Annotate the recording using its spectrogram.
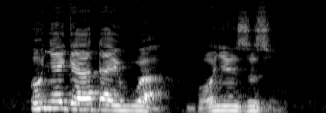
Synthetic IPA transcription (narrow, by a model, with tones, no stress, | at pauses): o˦ɲe˦ɡa˨a˦da˦i˦wu˦a˦˨ | bʊ˨o˦ɲe˦n̩˦zʊ˦zʊ˨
